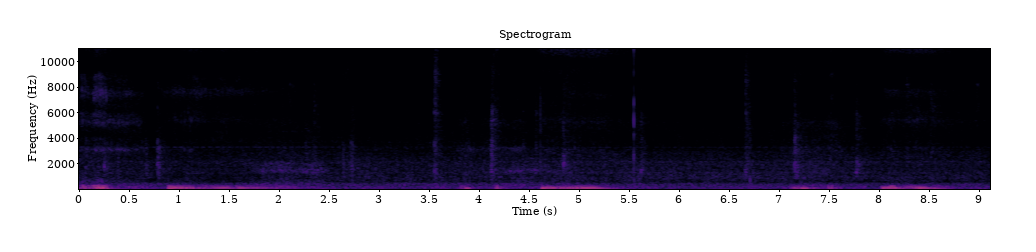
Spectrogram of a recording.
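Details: A Jackador puppy asleep, giving soft, low, repeated snorting snores at irregular intervals (about five in nine seconds) over quiet background noise.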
